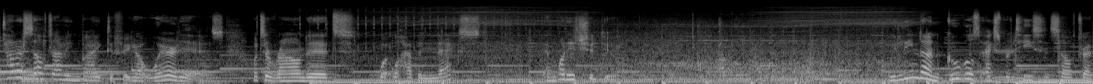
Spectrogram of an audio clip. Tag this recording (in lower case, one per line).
bicycle
speech
music
vehicle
